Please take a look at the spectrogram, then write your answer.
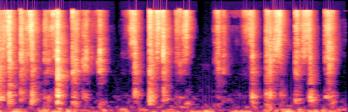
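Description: Game cards are shuffled up close in repeated quick bursts, each a soft papery riffle, then a short gap before the next, with no talking.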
